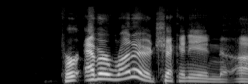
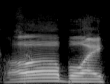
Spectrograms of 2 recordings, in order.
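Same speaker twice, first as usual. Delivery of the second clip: usual speaking voice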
